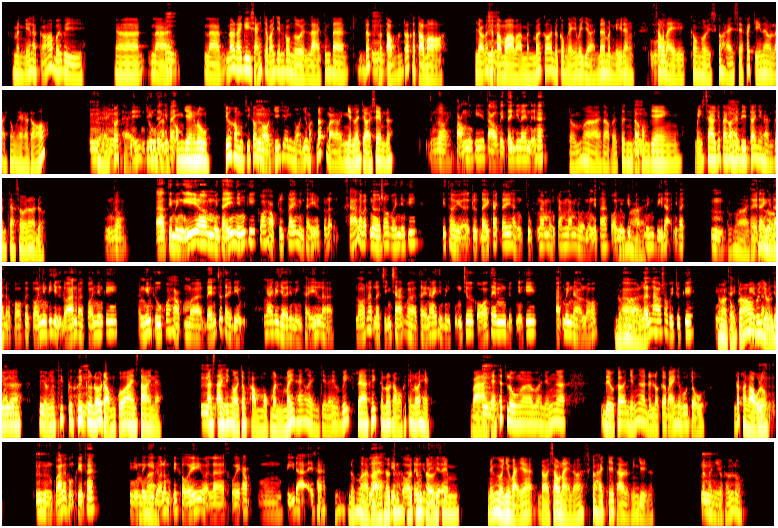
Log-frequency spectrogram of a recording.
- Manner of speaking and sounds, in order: other noise; other background noise; tapping; laughing while speaking: "và"
- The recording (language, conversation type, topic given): Vietnamese, unstructured, Bạn có ngạc nhiên khi nghe về những khám phá khoa học liên quan đến vũ trụ không?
